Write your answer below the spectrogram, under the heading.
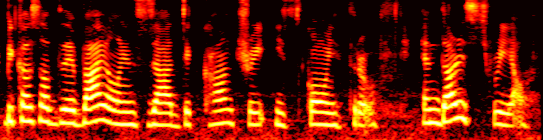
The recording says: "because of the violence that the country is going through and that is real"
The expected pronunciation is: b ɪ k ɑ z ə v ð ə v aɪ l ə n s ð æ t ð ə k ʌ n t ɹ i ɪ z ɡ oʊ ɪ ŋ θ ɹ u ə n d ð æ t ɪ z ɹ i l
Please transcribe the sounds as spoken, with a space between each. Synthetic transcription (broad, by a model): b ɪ k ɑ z ə v ð ə v aɪ l ə n s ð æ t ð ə k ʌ n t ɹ i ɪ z ɡ oʊ ɪ ŋ θ ɹ u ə n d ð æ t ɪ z ɹ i l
